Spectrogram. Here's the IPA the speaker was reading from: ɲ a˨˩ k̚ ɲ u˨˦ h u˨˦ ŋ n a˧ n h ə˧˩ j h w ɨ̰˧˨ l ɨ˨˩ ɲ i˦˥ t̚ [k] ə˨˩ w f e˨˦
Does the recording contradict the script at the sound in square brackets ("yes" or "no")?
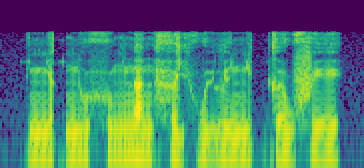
no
